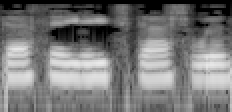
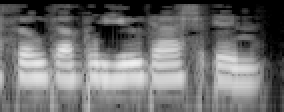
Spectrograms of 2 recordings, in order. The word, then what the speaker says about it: Samhain: Samhain, pronounced sah-win or sow-in, was the first and most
